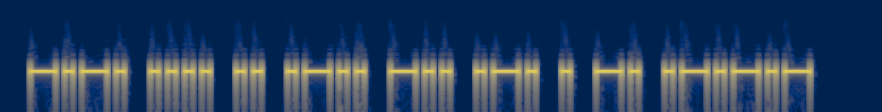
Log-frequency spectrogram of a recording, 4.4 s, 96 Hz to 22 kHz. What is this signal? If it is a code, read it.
Morse code, heard as a keyed tone, about 28 wpm, 700 Hz. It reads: CHILDREN.
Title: Sentences from Top 300 Words and Abbreviations 28wpm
